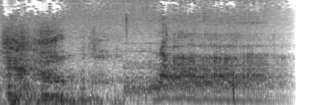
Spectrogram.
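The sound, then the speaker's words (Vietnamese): A tiger roars twice in close succession, each call long, loud and rumbling, the second more sustained before cutting off abruptly. No speech is present. “Cọp tuyệt vọng kêu cứu.”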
